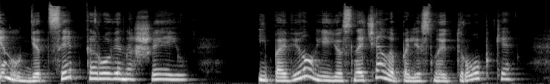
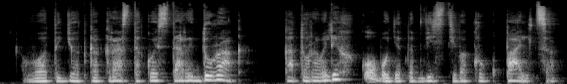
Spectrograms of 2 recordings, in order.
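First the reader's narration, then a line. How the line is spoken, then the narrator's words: Whispered. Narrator (Russian): шепнули мошенники друг другу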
